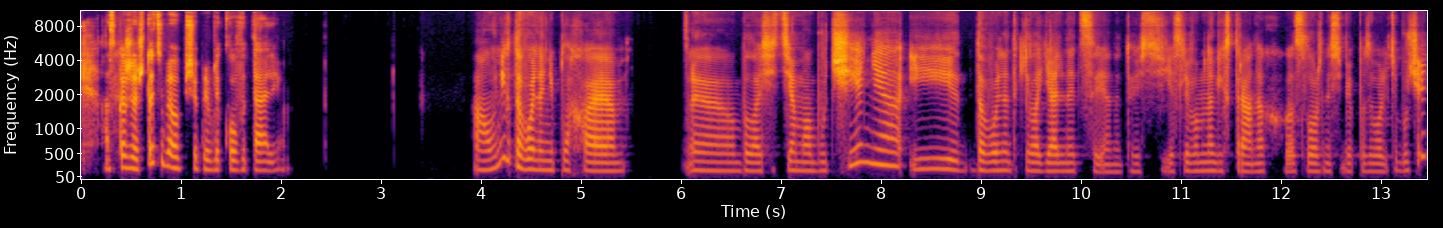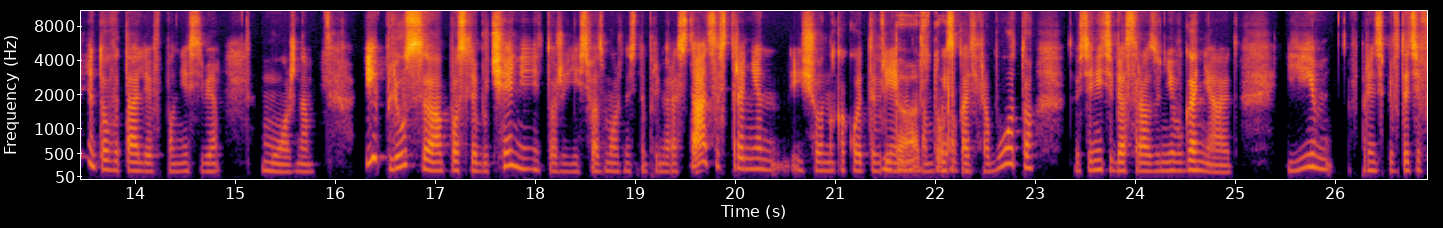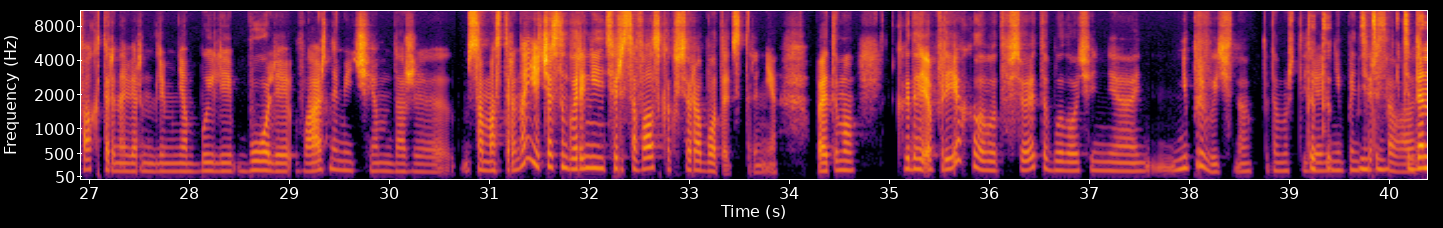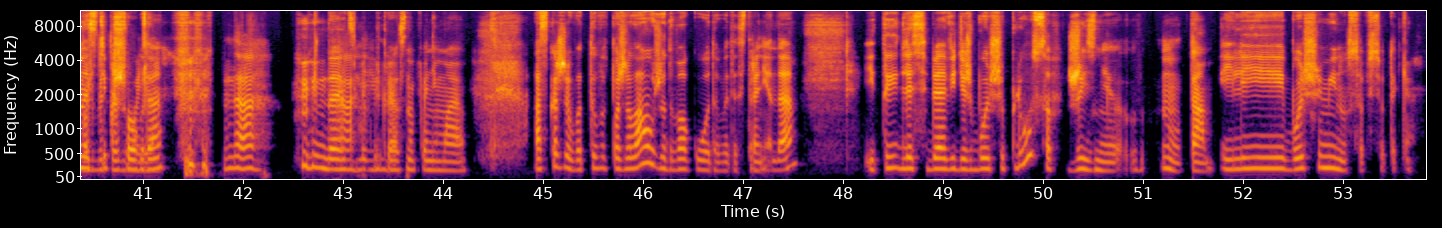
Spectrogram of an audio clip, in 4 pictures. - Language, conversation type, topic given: Russian, advice, Как мне уважать местные традиции и правила поведения?
- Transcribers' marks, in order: tapping; other background noise; chuckle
